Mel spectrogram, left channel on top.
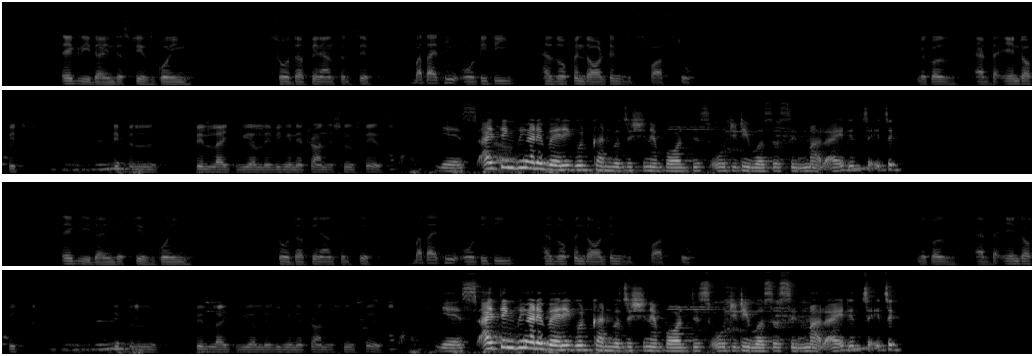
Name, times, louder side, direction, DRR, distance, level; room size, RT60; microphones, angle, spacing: voice 1, 0.6-1.9 2.7-3.7 4.1-6.9 9.1-10.6 11.4-12.0 12.2-14.2 15.2-15.5, left 2 dB, 45° left, 3.5 m, -49 dB
voice 2, 11.2-11.5 14.6-19.3, right 4 dB, 40° right, 0.7 m, -31 dB
head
